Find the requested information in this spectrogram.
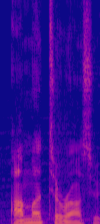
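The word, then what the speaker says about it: Amaterasu: that you can get amatarasu amatarasu yes that's how you say it it is considered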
